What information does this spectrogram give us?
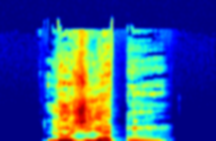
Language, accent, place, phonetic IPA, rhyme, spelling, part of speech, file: German, Germany, Berlin, [loˈʒiːɐ̯tn̩], -iːɐ̯tn̩, logierten, adjective / verb, De-logierten.ogg
- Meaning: inflection of logieren: 1. first/third-person plural preterite 2. first/third-person plural subjunctive II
